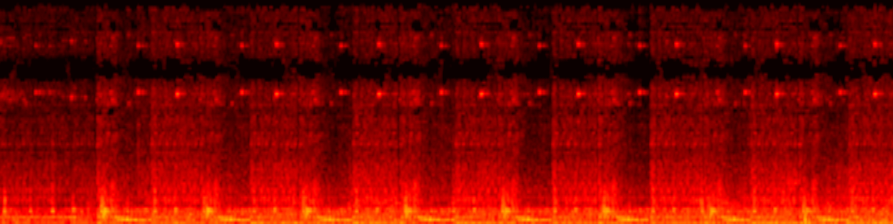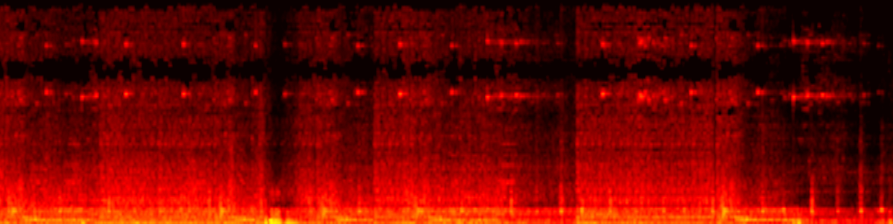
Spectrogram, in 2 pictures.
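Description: Video game weapons fire in quick, repeated bursts.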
